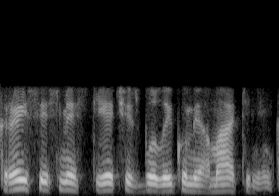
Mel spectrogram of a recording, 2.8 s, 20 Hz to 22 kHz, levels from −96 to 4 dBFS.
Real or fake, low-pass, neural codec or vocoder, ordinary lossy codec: real; 3.6 kHz; none; AAC, 32 kbps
